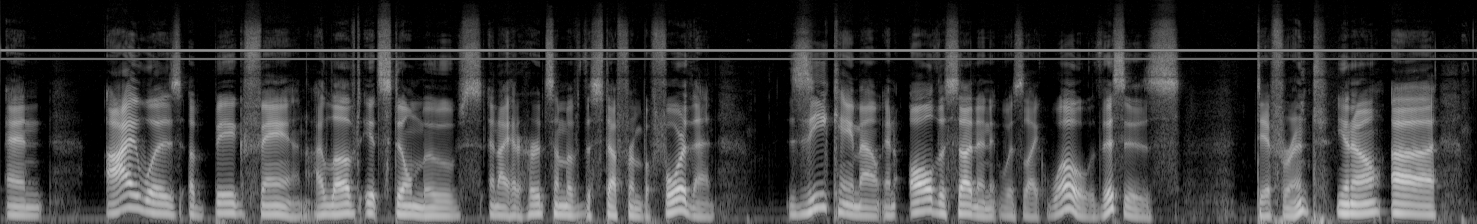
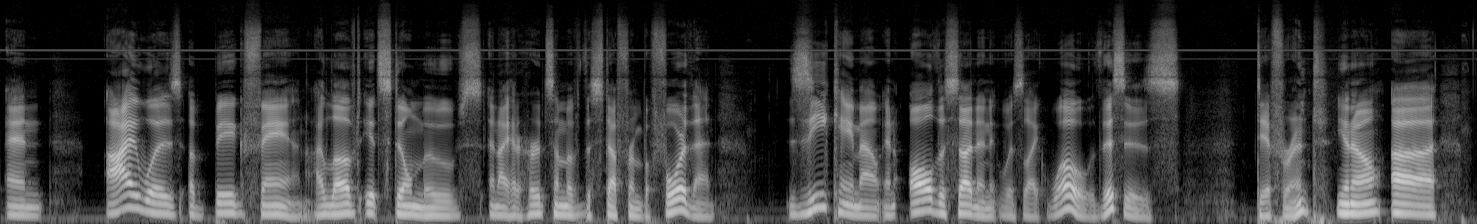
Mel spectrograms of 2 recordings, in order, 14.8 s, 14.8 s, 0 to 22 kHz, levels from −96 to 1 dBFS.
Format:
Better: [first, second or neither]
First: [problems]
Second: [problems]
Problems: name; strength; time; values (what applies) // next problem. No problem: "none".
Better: second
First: high-pitched whine; loud; throughout; 9.5 kHz, 8 dB below the speech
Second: high-pitched whine; faint; throughout; 9.5 kHz, 35 dB below the speech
